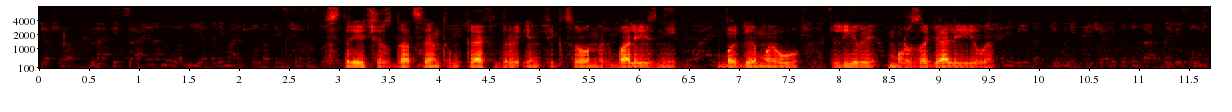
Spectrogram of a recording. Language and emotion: Russian, neutral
